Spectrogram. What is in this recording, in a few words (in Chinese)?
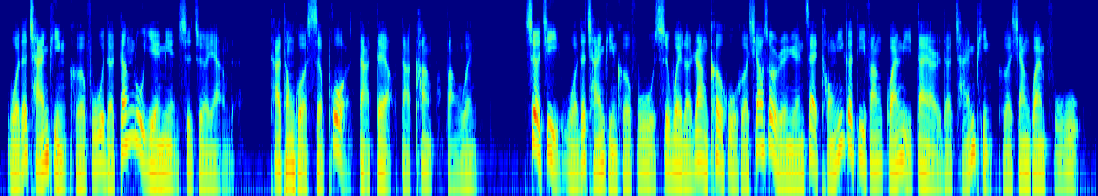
CHINESE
